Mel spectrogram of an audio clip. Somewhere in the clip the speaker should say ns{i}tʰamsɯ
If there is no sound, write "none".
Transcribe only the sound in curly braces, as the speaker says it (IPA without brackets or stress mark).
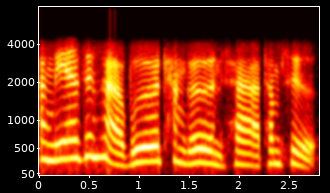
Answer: a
